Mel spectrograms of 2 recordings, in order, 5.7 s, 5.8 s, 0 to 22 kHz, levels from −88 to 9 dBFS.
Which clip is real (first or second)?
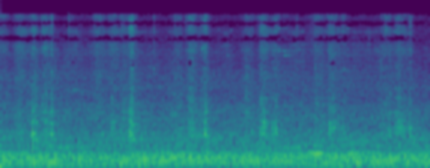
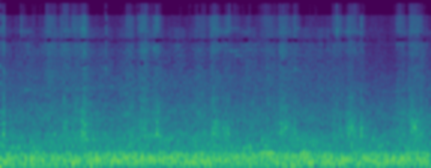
first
